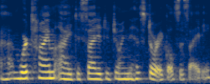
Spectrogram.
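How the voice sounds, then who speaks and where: With an American accent, a woman speaks at a medium pitch in a somewhat breathy voice. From US West, northern California (Susanville). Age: 70s. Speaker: local historian, historical society secretary. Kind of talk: interview. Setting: museum.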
